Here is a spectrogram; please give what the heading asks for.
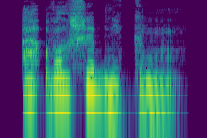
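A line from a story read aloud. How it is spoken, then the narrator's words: Sweet, smiling retort. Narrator (Russian): улыбнувшись, сладким голосом парировала Канина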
